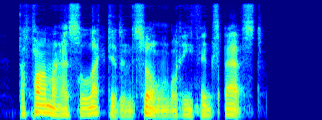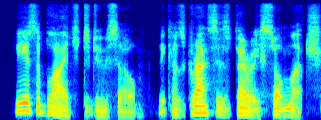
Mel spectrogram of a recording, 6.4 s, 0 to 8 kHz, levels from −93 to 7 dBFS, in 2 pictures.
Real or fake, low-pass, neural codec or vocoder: fake; 7.2 kHz; codec, 32 kHz, 1.9 kbps, SNAC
